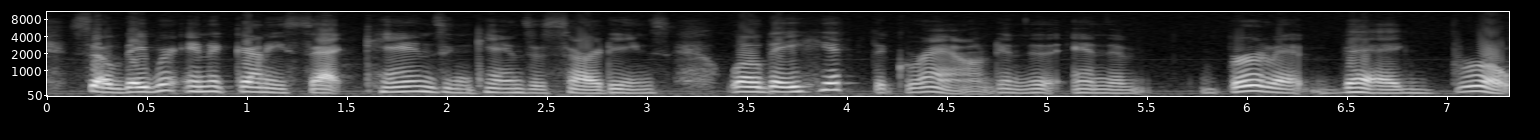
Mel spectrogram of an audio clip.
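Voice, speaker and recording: A woman talks at a moderate pace in an American accent, her intonation lively. Noticeable background noise runs behind her. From US Midwest (Fort Leavenworth, Kansas). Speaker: interviewee recalling family history. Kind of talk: oral history interview.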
